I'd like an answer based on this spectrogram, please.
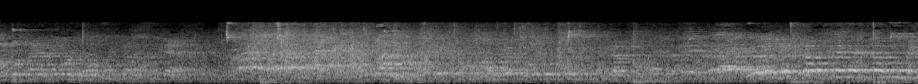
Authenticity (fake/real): real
